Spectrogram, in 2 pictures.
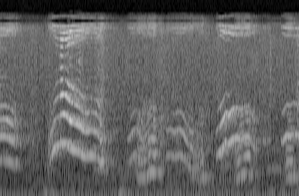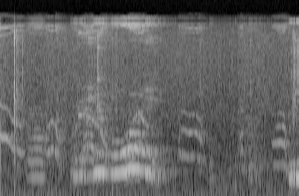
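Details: Talkative puppy in a whelping box complaining with a run of wavering, arched whines and squeaks, some breaking into lower moans, while a woman speaks softly over it indoors.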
